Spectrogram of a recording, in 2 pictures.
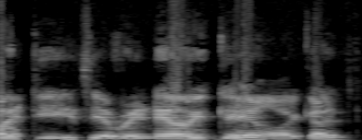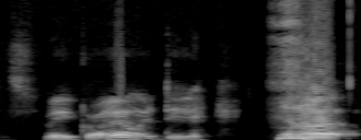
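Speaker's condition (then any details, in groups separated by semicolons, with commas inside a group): Cerebral palsy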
